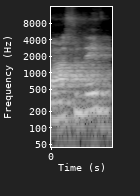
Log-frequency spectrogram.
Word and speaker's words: वसुदेव: श्लोक बोला था, वसुदेव, वसुदेव कृष्ण के पिता थे, और वासुदेव कृष्ण का पर्यायवाची है जो परीक्षा में पूछा जाता है। और इस श्लोक का उच्चारण करते समय ज़्यादातर लोग वासुदेव सुतम देव कंस चारुर्मर्दनम ऐसे बोलते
